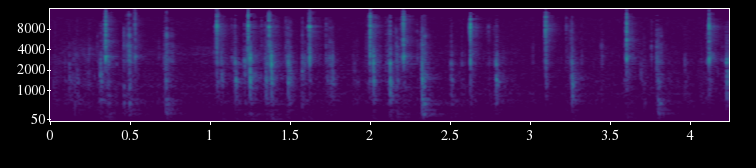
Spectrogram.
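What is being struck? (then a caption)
Plastic computer keyboard. Fingertips type on a full-size backlit plastic RGB computer keyboard with rainbow lighting. Around twenty short, bright plastic key clicks sound in an uneven rhythm, each dying away almost instantly with little low end.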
